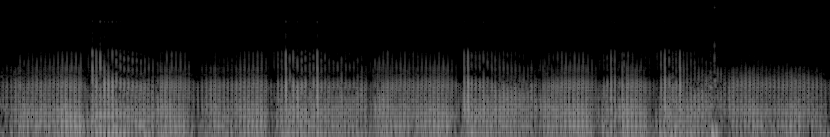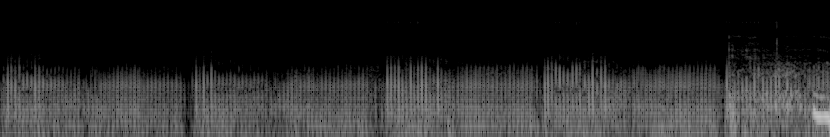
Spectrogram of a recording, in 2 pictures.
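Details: Pet cat breathing close up: a continuous low, rumbling purr-like drone rising and falling in slow breath cycles about every two seconds, with faint soft clicks throughout.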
